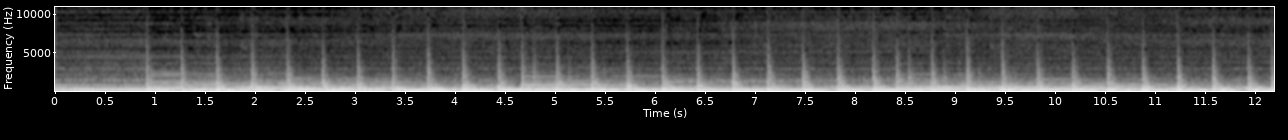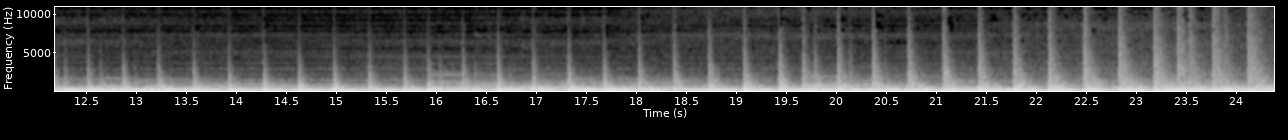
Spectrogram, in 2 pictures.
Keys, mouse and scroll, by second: 2.9-5.2 typing, 5.9 Return, 7.6 click, 8.7 Delete, 13.0 right click, 14.5 click, 20.9 v, 21.5 click, 23.0-23.4 typing, 23.8 Return.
